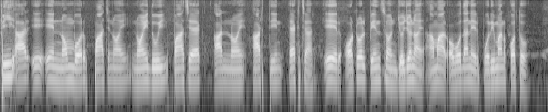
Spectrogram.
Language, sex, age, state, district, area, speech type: Bengali, male, 30-45, West Bengal, Paschim Medinipur, rural, read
